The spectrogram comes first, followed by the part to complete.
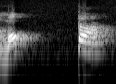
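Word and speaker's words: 먹다: Vai ficar mokta. Ele vai fortalecer o T seguinte. Vai ficar mokta, mokta. Tá? Mokta. Tá vai ser a sílaba mais forte, a sílaba tônica. Ele é uma oxítona.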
